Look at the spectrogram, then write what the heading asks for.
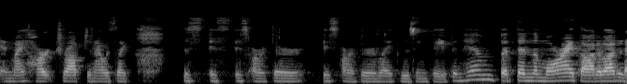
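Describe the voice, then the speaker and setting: A woman co-hosting a fan podcast, talking casually in an expressive, theatrical manner. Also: sits low, husky. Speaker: podcast co-host.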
